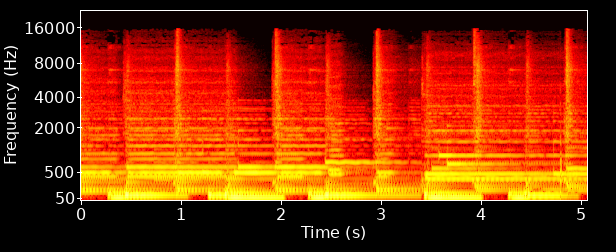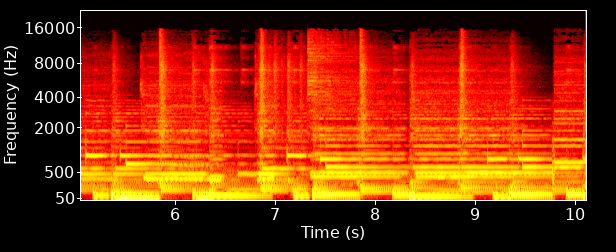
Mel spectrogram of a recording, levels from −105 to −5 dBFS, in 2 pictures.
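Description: Damaged data in a compressed stream occurs twice, at 4.78 to 4.81 s and again at 9.77 to 9.80 s. In each spot part of the encoded data is corrupted, so the decoder misreads or rejects those frames, loses sync and hunts for the next valid frame header before decoding resumes. The result is a short fault of about 30 ms at each time, heard as a chirp, squawk, click or short hole in the sound.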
